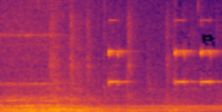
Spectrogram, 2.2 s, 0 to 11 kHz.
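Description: Schindler 3300 machine-room-less lift car running with a low rumble as it travels and settles, then two short high electronic beeps about two-thirds of a second apart as it arrives at the floor.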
